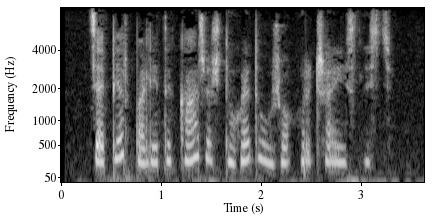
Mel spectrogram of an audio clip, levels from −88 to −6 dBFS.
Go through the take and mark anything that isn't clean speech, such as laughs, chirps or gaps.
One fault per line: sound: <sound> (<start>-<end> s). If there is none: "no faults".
no faults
